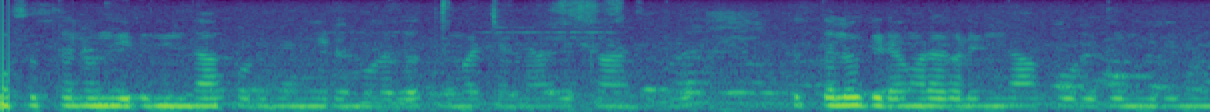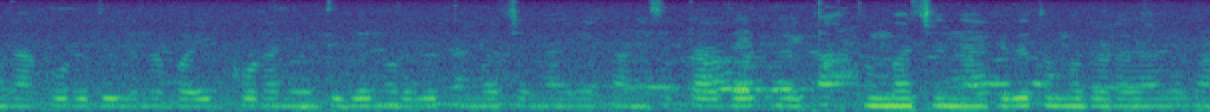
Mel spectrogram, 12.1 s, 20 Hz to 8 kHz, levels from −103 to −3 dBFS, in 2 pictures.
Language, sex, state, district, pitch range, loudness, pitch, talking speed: Kannada, female, Karnataka, Chamarajanagar, 190-200 Hz, -33 LUFS, 195 Hz, 130 wpm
